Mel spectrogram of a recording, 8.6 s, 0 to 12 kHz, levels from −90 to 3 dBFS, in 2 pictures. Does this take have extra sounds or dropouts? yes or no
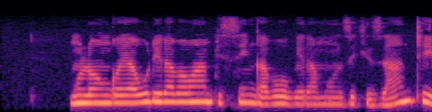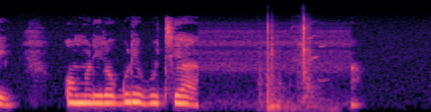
yes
